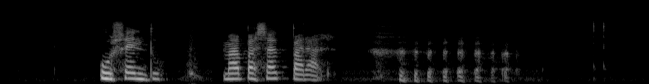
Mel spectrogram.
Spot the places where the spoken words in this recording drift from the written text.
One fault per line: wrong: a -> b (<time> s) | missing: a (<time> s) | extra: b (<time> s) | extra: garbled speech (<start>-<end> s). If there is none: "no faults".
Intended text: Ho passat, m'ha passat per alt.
wrong: passat -> sento (1.2 s)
